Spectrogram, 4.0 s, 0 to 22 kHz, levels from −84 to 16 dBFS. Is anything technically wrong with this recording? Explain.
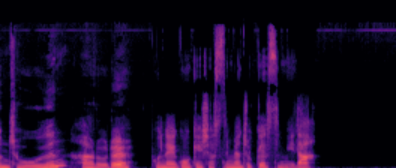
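Yes. A Bluetooth SBC bit pool drop starts at 1.51 s and lasts to the end. The link's encoder cuts its bit allocation, consistent with a fall from a bit pool near 28 to about 10 (roughly 84 kbps), so the upper sub-bands starve and the rest are coarsely quantised. The speech turns dull and gritty.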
